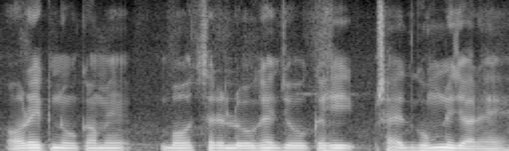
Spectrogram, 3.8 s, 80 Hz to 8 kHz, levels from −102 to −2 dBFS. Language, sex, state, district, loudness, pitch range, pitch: Hindi, male, Uttar Pradesh, Hamirpur, -17 LUFS, 130-135 Hz, 130 Hz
